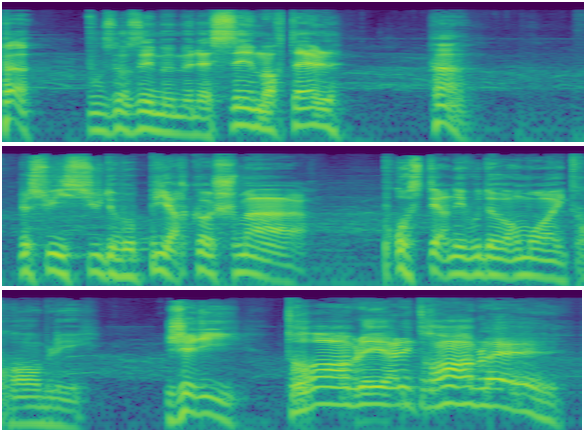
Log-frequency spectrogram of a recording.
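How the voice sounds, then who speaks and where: A man voicing a ravenous demon from a video game, a haughty dark lord who taunts with drawn-out, mocking menace. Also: medium pitch, lively intonation, gravelly, voice pushed up, exaggerated voice. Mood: menacing, commanding. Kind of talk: dramatic video game villain read aloud.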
